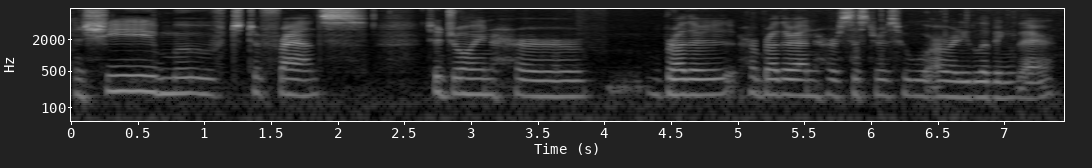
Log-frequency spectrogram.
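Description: Speaking slightly slowly with hardly any pauses, a Los Angeles woman in her 20s shares a personal story as a guest in a studio interview. Her lowish, level, slightly mellow voice comes with a faint hiss or hum, and she pieces her thoughts together hesitantly.

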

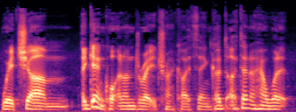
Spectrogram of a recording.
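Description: A man hosting a podcast, chatting about music in a relaxed, thoughtful way with plenty of ums. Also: fairly low pitch, brisk. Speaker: podcast host. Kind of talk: casual music chat.

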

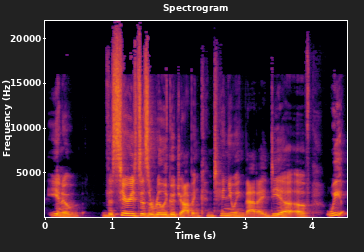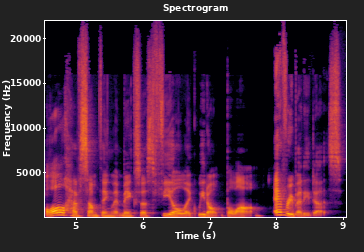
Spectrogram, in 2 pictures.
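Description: Lively woman co-hosting a chatty podcast. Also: fairly low pitch, normal speed. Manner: animated storyteller, acts out quotes with big shouts. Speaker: podcast co-host. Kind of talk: casual chat.

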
